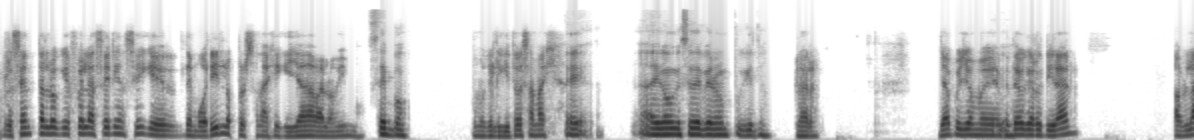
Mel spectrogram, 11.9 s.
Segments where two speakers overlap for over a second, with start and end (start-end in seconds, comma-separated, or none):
none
